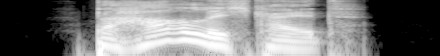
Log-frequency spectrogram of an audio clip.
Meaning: perseverance, insistence
- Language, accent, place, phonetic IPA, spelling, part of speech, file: German, Germany, Berlin, [bəˈhaʁlɪçkaɪ̯t], Beharrlichkeit, noun, De-Beharrlichkeit.ogg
